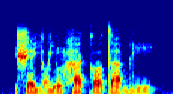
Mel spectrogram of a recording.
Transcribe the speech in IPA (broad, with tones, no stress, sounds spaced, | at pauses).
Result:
ʃ ɛ˧ j ɔ˨ j ũ˧ h a˦ k ɔ˦ t a˦ b i˦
